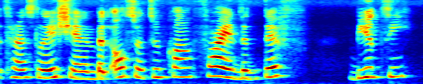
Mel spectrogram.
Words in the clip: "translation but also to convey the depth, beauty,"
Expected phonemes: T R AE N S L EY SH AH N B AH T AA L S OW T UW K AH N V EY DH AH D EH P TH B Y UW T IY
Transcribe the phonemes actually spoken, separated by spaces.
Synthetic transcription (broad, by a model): T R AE N S L EY SH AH N B AH T AA L S OW T UW K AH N F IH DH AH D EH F B Y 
